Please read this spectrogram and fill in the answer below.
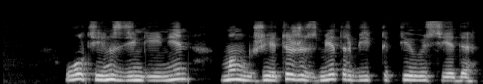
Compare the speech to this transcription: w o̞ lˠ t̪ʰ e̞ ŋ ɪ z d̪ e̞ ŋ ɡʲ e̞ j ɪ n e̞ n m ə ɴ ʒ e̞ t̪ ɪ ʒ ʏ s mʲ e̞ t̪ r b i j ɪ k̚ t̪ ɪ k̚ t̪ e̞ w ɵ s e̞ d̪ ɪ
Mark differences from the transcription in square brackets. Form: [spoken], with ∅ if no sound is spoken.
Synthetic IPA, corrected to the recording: w o̞ lˠ t̪ʰ e̞ ŋ ɪ z d̪ e̞ ŋ ɡʲ e̞ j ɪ n e̞ n m ə ɴ ʒ e̞ t̪ ɪ ʒ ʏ [z] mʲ e̞ t̪ r b i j ɪ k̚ t̪ ɪ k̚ t̪ e̞ w ɵ s e̞ d̪ ɪ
